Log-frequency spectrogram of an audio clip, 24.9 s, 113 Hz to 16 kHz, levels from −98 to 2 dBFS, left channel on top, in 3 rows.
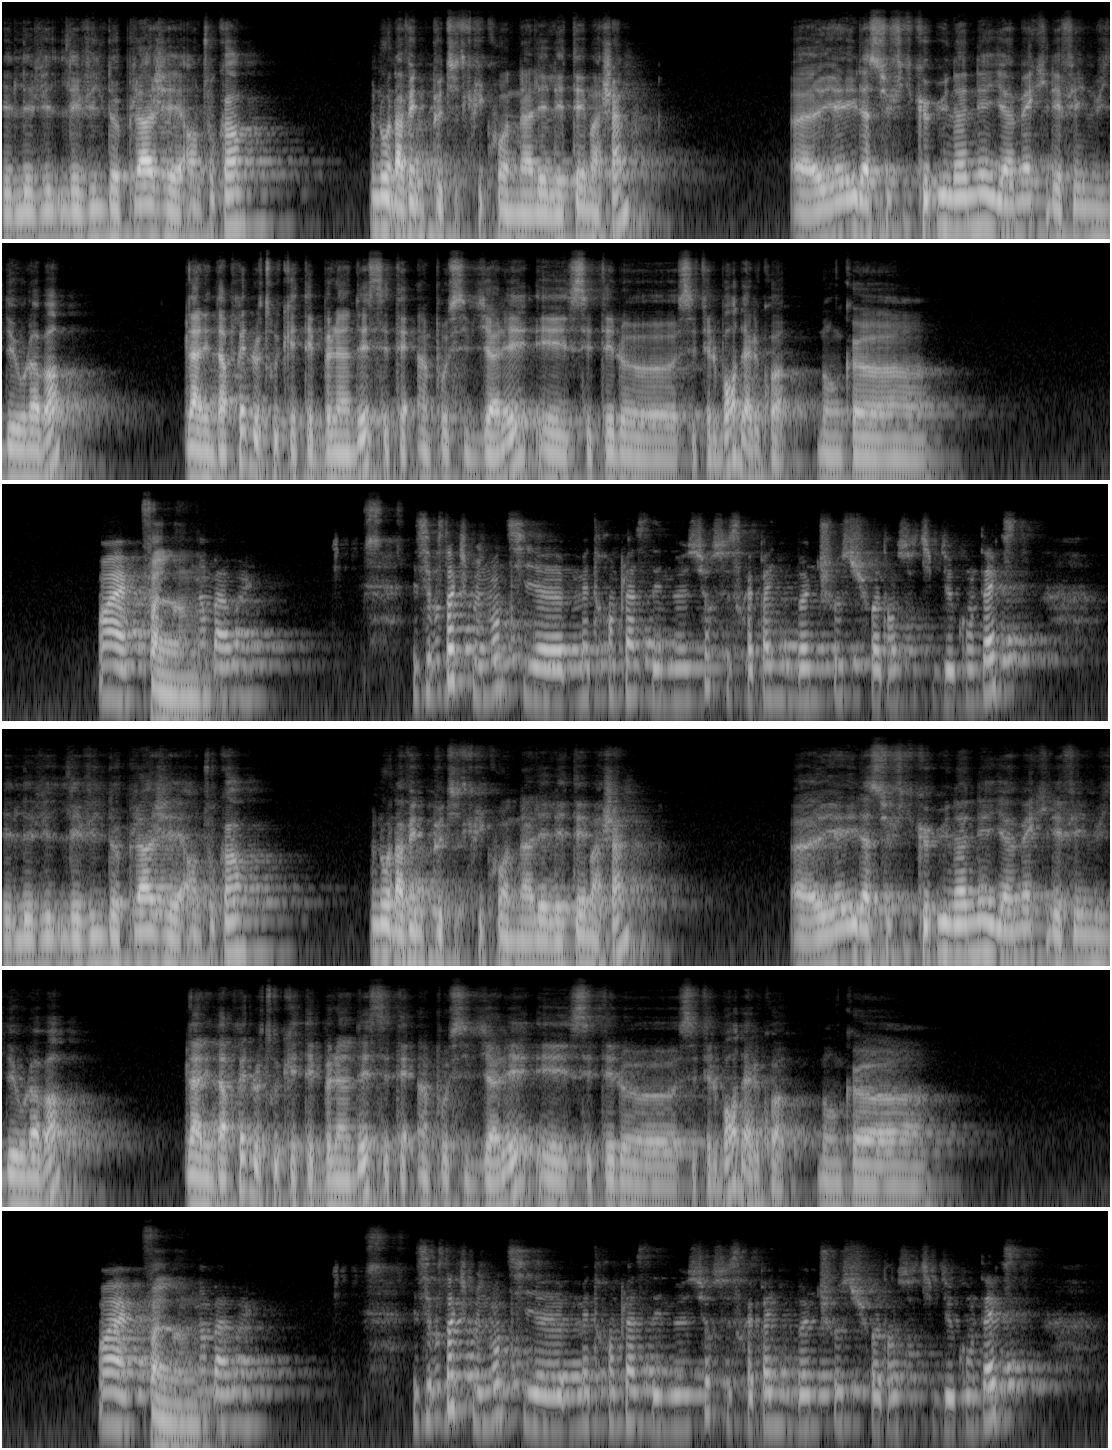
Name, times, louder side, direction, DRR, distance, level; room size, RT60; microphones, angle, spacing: voice 1, 0.0-1.8 2.8-4.7 5.9-8.8 9.7-15.3 17.7-18.2 19.4-19.5, left 2 dB, 90° left, 8 dB, 2.2 m, -28 dB
voice 2, 18.0-18.5 19.4-24.2 24.5-24.6, left 2 dB, 30° left, 5 dB, 2.8 m, -33 dB
25.0 x 13.0 x 9.3 m, 0.93 s
head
